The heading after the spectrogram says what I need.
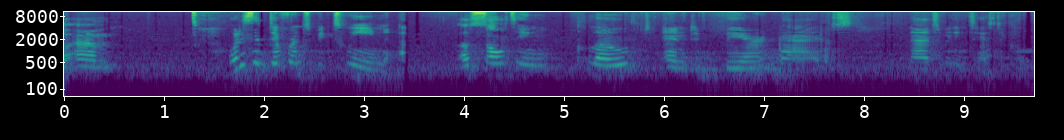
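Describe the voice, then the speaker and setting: A woman chatting casually and unscripted to her viewers, with a drawn-out, hesitant way of talking. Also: medium pitch, far from the mic, background noise. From Bahamas. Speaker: vlogger answering viewer questions. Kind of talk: casual, unscripted question-and-answer chat to viewers.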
